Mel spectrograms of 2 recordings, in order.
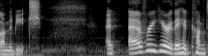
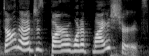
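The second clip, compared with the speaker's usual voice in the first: much higher, louder bossy aunt voice; Aunt Kathy; 8 semitones higher, 4 dB louder than usual. Retold or imitated. Aunt telling Donna to borrow her shirt, in a high, brightly bossy voice. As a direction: play the pushy aunt offering her shirt.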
